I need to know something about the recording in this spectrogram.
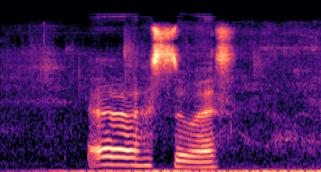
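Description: A man speaks in a low, worried voice.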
